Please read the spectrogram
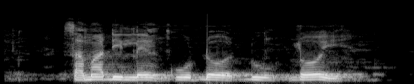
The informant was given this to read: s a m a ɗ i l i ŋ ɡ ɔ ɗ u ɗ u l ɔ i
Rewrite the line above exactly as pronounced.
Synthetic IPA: s a m a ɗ i l ɛ ŋ ɡ u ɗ ɔ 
